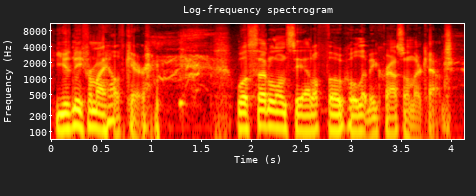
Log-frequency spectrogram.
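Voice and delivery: ordinary talk, nothing marked

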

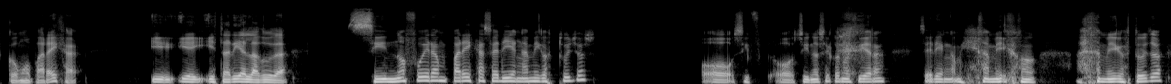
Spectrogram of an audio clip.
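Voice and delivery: ordinary talk

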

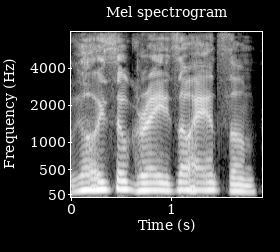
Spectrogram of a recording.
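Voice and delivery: loud gushing, imitating adoring fans; hammed-up fawning; mock gushing fans. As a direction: gush over a heartthrob, mockingly. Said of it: "everybody's been blowing Oscar Isaac".

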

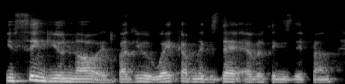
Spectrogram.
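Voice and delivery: normal talking voice

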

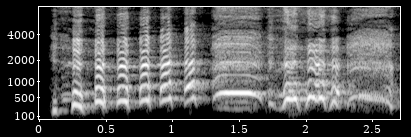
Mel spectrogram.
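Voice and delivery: bright rising laugh; high giggle. Real, not acted. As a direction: laugh it off, amused. Laughing at her own joke.

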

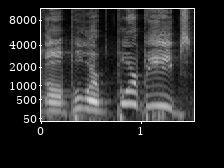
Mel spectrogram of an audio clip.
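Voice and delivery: high-pitched, exaggerated cooing sympathy; mock pity. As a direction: gush with put-on pity, pitch climbing high. Mocking pity for a rich celebrity.

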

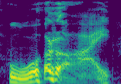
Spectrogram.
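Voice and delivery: low, far-off put-on young man's voice; a low, relishing retort; eager acceptance. A narrator's reading. Tug answers uncle's invitation to come along, eager.

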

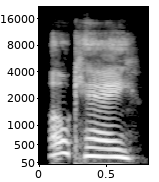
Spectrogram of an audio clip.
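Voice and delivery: put-on high-pitched little-kid voice; mock childlike reply; little girl imitation. Voicing little girl's reply.

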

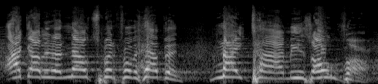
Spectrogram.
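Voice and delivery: high, loud, slow shouted preaching; loud, high, slow preaching to the whole church; full-force preaching. Acted. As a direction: preach it out to the back row.

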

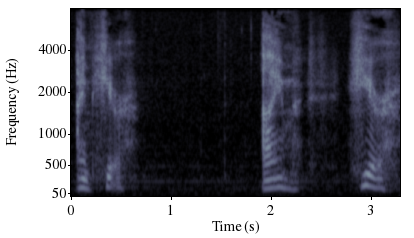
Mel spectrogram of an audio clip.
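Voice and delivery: soft hushed whisper with pauses. Acted. A child bowing to the shellfish, whispering. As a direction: breathe the words softly to the shellfish. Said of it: "bow and whisper to the shellfish".

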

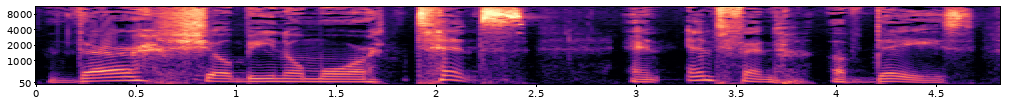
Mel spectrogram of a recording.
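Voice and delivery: very slow, spaced-out verse reading; slow it right down so they follow. Shown as a demonstration. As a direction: read the verse slowly so listeners grasp it. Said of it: "I'm gonna read it slow".

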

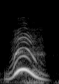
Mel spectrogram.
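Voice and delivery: high, loud startled "woo"; sudden high cry, imitating a startled driver; mock startled whoop. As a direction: jolt awake with a sudden whoop. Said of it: "Get startled driving".

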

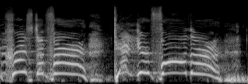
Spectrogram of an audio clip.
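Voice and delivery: very high, drawn-out mock scream; screaming mom. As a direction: imitate a frantic mother shrieking orders. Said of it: "I hear my mom screaming".

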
